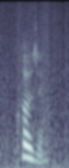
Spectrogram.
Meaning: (noun) 1. The act by which something is closed 2. The end or conclusion of something 3. The final procedure in a house sale, when documents are signed and recorded
- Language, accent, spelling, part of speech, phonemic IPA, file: English, US, closing, noun / adjective / verb, /ˈkloʊzɪŋ/, En-us-closing.ogg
